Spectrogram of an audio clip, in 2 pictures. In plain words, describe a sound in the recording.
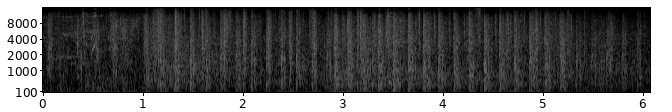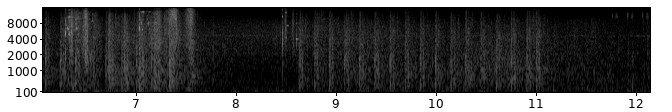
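Quick footsteps patter in a steady rhythm.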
